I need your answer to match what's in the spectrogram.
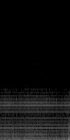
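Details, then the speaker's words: Mic at the speaker of a vacuum tube amplifier: steady buzzing hum with whiny tones when the computer's video card works, e.g. mouse moved; noise came via motherboard power/ground plane and stopped when audio out was unplugged. "But when I rotate, you can hear the video card actually transmitting either through space into the vacuum tube amplifier, or the amplifier is picking up noise on the electrical line from the video card."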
